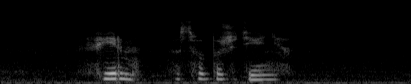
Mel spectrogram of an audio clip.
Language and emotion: Russian, sad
